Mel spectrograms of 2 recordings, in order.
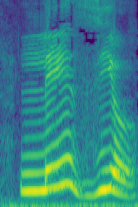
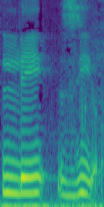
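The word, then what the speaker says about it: les yeux: instead we have a different word with the pronunciation LAZIER, YEUX, that is LAZIER.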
